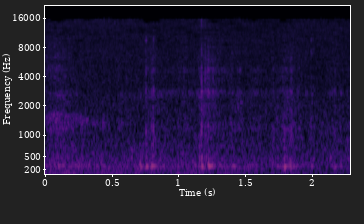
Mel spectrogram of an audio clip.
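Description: A few faint crunches of a stone-ground cracker being chewed.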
